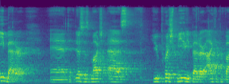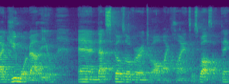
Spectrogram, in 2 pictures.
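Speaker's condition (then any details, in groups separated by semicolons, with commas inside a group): No condition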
